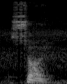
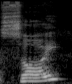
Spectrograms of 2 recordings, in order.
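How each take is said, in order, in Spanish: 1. La palabra se dice sin acento. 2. La palabra se dice con acento. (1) "la forma enclítica soy" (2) "la forma soy acentuada"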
